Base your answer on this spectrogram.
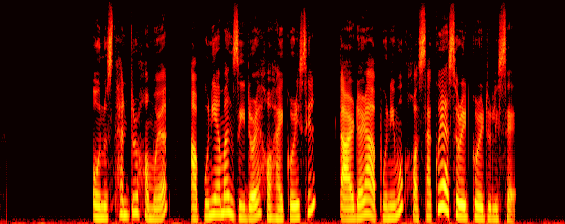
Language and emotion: Assamese, surprised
